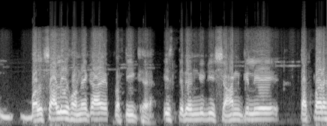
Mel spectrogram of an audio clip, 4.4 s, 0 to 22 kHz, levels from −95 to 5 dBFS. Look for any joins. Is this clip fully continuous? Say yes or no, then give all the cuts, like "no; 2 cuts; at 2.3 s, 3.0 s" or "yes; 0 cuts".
no; 1 cut; at 2.1 s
